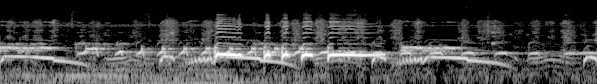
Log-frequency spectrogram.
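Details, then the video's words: Bangkok-type zebra dove in full song for use as a lure: several doves overlap with falling coos and bubbling notes, then a loud run of clipped stuttering notes and a held coo, followed by further falling coos. "SUARA PERKUTUT BANGKOK GACOR AMPUH UNTUK PANCINGAN"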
